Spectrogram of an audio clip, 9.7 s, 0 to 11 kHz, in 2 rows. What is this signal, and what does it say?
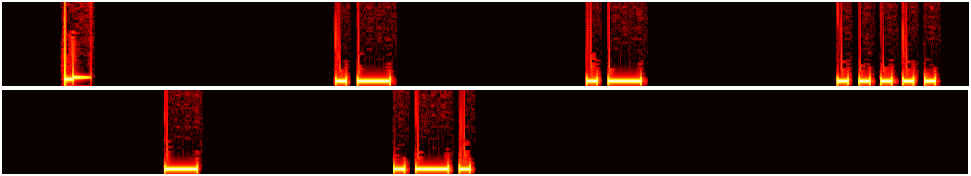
Morse code, heard as a keyed tone, about 22 wpm, spaced as for 8 wpm, 700 Hz. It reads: AA5TR
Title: USA Call Signs - 5 Characters - 6x Character Spacing - 22wpm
